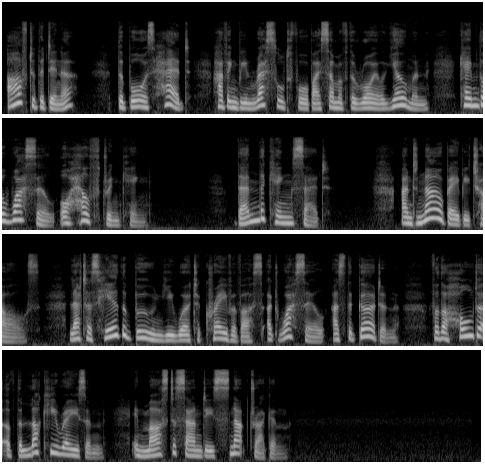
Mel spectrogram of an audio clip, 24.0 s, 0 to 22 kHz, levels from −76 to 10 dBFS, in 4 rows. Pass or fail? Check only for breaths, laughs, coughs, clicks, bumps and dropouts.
pass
